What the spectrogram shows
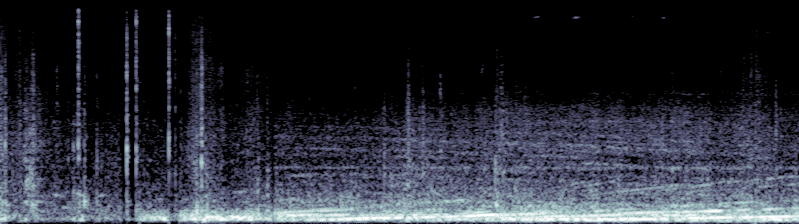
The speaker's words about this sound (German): eine Probefahrt in so einem E-Tuk-Tuk machen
